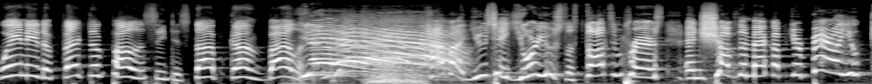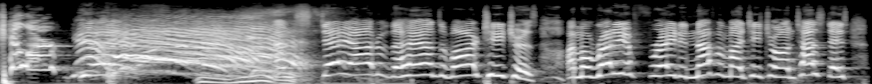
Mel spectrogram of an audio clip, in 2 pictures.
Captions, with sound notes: We need effective policy to stop gun violence. (Cheers) How about you take your useless thoughts and prayers and shove them back up your barrel you killer! (Cheers) And stay out of the hands of our teachers. I'm already afraid enough of my teacher on test days,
